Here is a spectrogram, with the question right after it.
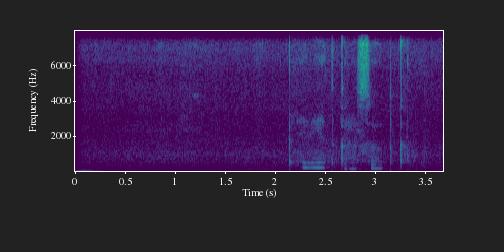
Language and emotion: Russian, sad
